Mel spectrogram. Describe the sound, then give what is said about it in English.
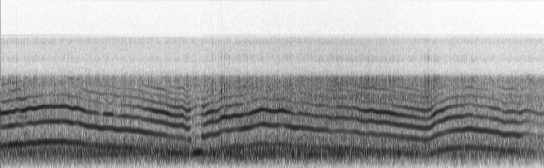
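A person's voice imitates a police siren, producing a loud, continuous wail that slides up and down in pitch, with two quick swoops partway through, and no talking alongside it. “This is … saying so long, asshole.”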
